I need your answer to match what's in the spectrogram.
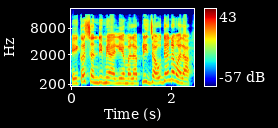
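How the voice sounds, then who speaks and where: A woman's voice: high-pitched, fairly quick, natural voice. A woman voicing an earnest young woman student and canteen worker who speaks in a pleading way.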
